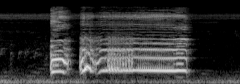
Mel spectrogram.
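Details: Rooster crowing in the morning: a short harsh opening note, a brief gap, then a long sustained, strained crow held for about a second before cutting off.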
